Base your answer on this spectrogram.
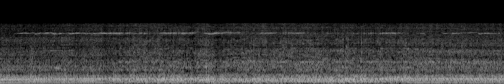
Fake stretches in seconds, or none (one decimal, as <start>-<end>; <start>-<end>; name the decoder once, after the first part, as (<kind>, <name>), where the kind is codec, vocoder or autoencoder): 1.1-4.1 (vocoder, HiFi-GAN)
